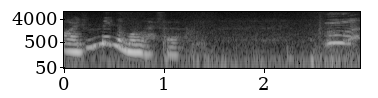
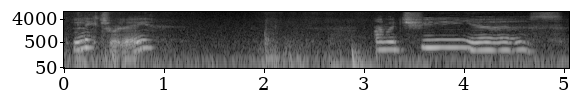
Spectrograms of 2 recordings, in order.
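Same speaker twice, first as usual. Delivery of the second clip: normal talking voice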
